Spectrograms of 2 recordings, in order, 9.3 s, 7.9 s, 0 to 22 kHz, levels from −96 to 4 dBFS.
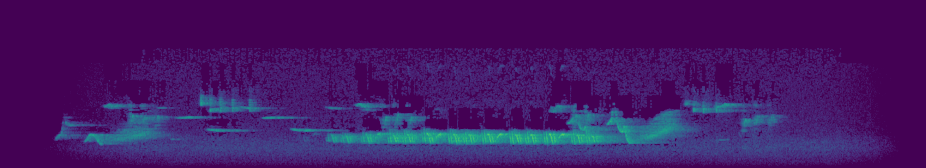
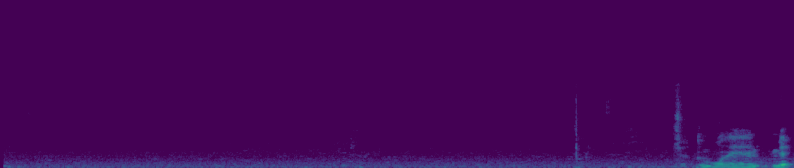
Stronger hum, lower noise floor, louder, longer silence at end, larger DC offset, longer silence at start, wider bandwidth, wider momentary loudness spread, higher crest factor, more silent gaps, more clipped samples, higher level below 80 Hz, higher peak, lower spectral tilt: neither; about the same, -78 dBFS vs -75 dBFS; first, -29 LUFS vs -48 LUFS; first, 1.5 s vs 0 s; neither; first, 0.55 s vs 0.1 s; first, 16 kHz vs 5.4 kHz; about the same, 23 LU vs 21 LU; second, 20 dB vs 26 dB; neither; neither; second, under -90 dBFS vs -82 dBFS; first, -16 dBFS vs -28 dBFS; second, 8.5 dB/octave vs -6 dB/octave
